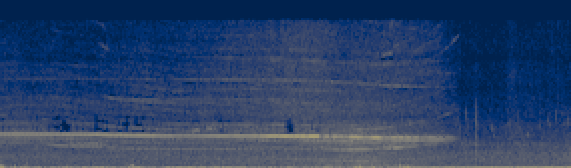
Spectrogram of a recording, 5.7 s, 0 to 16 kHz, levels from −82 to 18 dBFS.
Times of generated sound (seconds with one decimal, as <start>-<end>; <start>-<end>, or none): none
